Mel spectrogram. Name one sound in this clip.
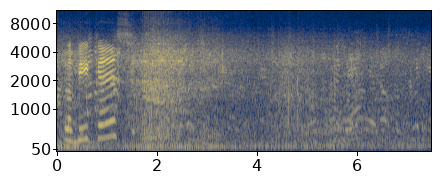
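A motorbike engine rumbles close by as it rides slowly.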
